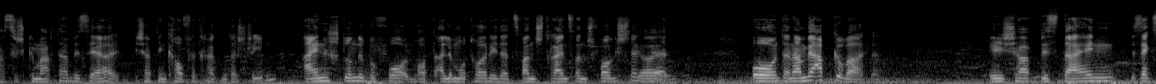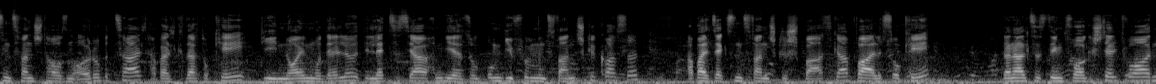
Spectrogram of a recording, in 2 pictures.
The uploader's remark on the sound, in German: Die Story habe ich mal kurz auf der Magic Bike Rüdesheim am Rhein aufgenommen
